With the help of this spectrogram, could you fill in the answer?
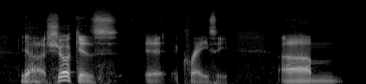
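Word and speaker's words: Shough: And I I also just can't believe his name is pronounced that way. I feel like someone messed up along the line. It it it shouldn't be Shook.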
